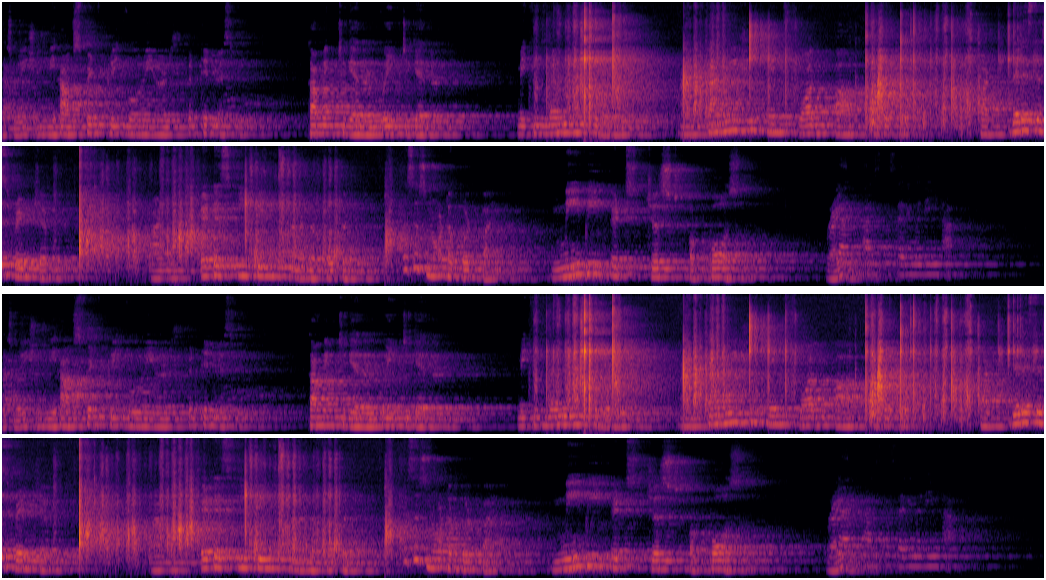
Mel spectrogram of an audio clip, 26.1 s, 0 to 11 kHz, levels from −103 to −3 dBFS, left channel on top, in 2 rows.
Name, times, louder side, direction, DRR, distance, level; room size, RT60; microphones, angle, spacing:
voice 1, 0.0-3.1 3.8-5.5 6.4-7.8 8.4-11.3 12.2-13.6 14.9-15.2 15.5-17.5 18.0-19.2 19.9-22.3 23.3-23.6, equal, 45° left, -5 dB, 1.9 m, -54 dB
sound 1, 6.6-7.4 7.6-7.7 8.5-9.1 9.3-9.9 10.7-13.0 13.7-13.8 14.0-15.6 16.1-17.3 17.8-18.1, right 4 dB, 25° right, 0.8 m, -46 dB
voice 2, 23.5-24.9, left 1 dB, 65° left, -1 dB, 1.6 m, -65 dB
26.0 x 13.0 x 3.4 m, 2.6 s
head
